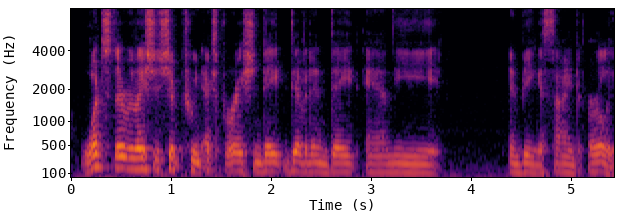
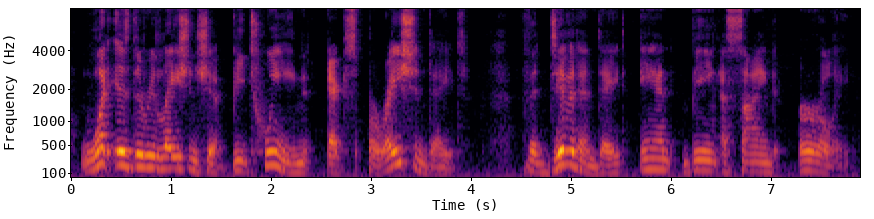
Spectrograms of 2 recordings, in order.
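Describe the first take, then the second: First: It is read at a normal, quicker pace. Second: It is read slowly and deliberately.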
